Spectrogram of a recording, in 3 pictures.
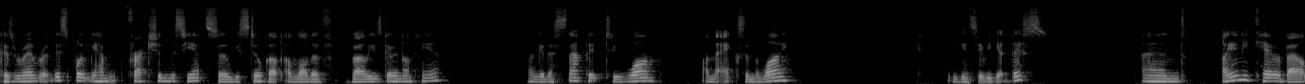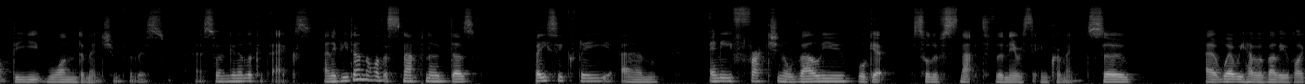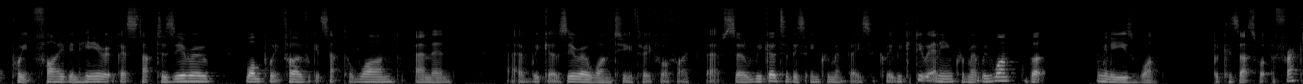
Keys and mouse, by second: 0.3 ctrl+shift+click, 4.9 ctrl+shift+click, 5.7 click, 6.3 click, 9.1 shift+middle click, 10.1 shift+middle click, 11.1-11.8 drag, 11.9 shift+a, 13.3 click, 14.9 click, 34.7 click, 36.2 ctrl+z.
